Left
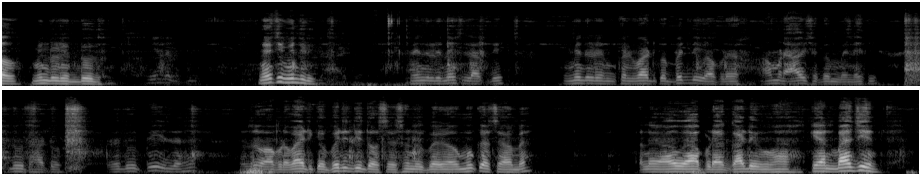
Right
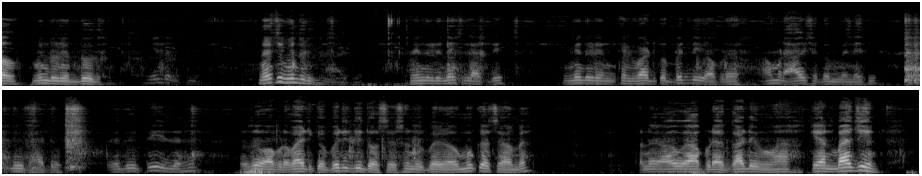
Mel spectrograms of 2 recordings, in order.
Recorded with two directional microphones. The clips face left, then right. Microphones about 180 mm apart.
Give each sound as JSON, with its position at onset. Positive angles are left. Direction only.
{"t": 0.0, "sound": "speech", "side_deg": 5}
{"t": 2.6, "sound": "speech", "side_deg": 5}
{"t": 4.1, "sound": "speech", "side_deg": -15}
{"t": 9.0, "sound": "drawer open or close", "side_deg": -60}
{"t": 9.3, "sound": "speech", "side_deg": -25}
{"t": 11.5, "sound": "speech", "side_deg": -45}
{"t": 11.9, "sound": "speech", "side_deg": 0}
{"t": 15.5, "sound": "a man's voice", "side_deg": 15}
